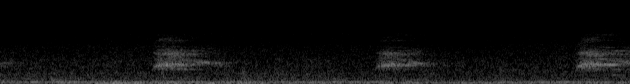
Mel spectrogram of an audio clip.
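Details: A red fox calls with harsh, hoarse, wailing cries about half a second long, dipping at the end, every two seconds, sounding like someone being stabbed, over a steady low background rumble.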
